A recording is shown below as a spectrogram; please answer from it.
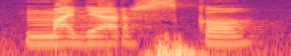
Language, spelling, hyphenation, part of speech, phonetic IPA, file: Czech, Maďarsko, Ma‧ďar‧sko, proper noun, [ˈmaɟarsko], Cs-Maďarsko.ogg
- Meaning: Hungary (a country in Central Europe)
